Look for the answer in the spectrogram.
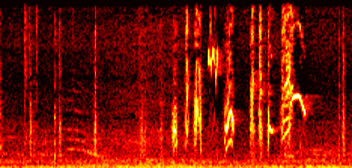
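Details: Caged, tame lesser green leafbird known locally as cucak ijo mini gives a lively burst of high, sharp chirps and looping whistles over a low background hum with ticking sounds.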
